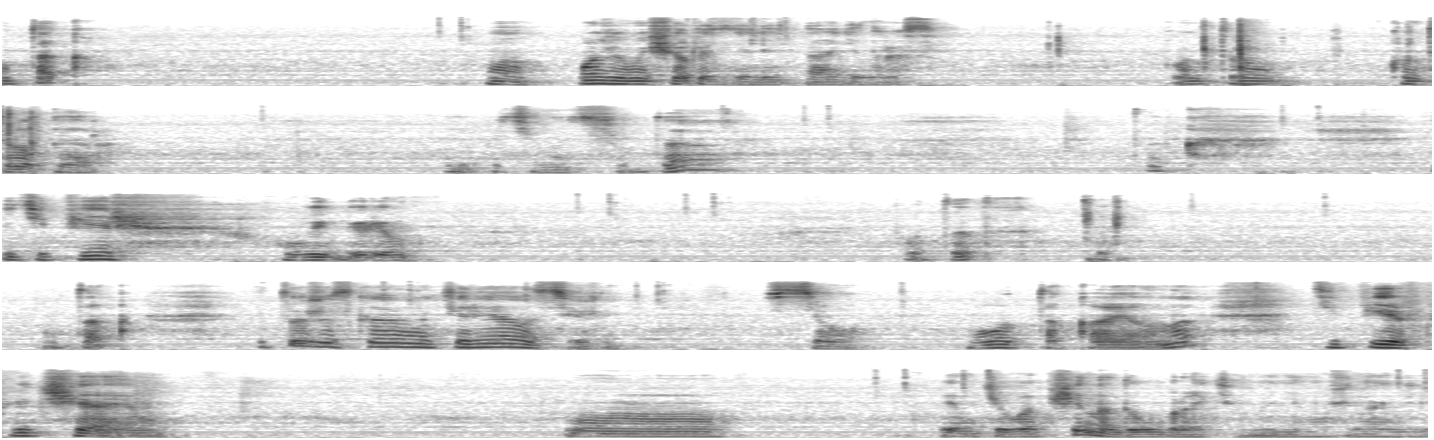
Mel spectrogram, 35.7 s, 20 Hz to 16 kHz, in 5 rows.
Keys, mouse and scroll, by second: 2.2 click, 3.7 click, 13.5 click, 17.2 click, 17.7 click, 23.3 click, 24.1 click, 24.6 click, 25.3-25.9 scroll down 2, 25.9-28.9 middle drag, 32.9 click, 33.4-35.7 right drag.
